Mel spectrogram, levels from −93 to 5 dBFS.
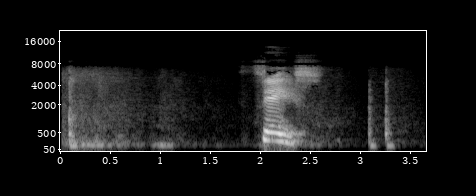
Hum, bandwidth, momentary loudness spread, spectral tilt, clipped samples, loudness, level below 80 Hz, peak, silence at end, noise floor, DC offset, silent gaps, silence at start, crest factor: none; 9 kHz; 28 LU; -3 dB/octave; under 0.1%; -15 LUFS; -68 dBFS; -2 dBFS; 0.35 s; -70 dBFS; under 0.1%; none; 0.1 s; 22 dB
